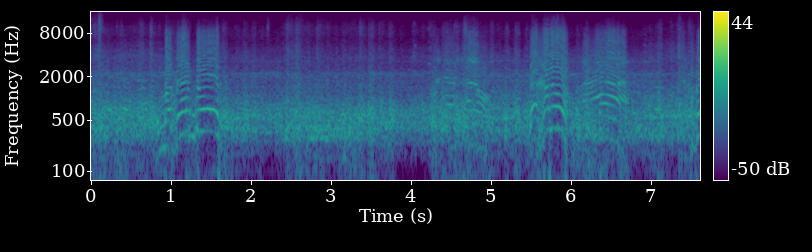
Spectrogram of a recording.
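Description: A middle-aged man shouts with agitation close by.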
